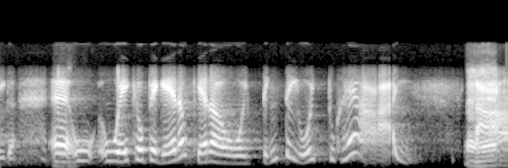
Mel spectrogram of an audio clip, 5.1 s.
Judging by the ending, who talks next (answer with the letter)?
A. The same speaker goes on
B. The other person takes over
B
